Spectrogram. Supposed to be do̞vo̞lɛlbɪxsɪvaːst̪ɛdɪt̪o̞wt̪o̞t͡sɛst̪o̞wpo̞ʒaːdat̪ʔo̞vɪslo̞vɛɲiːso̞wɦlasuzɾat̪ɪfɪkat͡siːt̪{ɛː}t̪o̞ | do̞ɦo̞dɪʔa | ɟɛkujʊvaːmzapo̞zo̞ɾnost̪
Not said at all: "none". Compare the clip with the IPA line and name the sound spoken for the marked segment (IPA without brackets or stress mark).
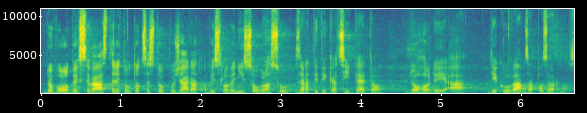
ɛː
